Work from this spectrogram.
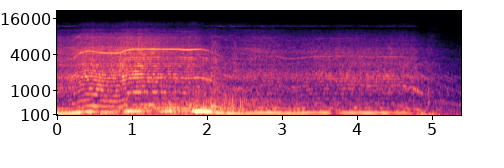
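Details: FMS 1300mm Carbon Cub RC plane, 850KV motor, 40A ESC, 3S battery, on the ground during setup: smooth even electric whine stepping up in pitch, holding, then spinning down cleanly; normal motor run.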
